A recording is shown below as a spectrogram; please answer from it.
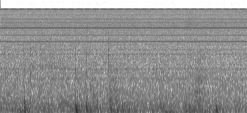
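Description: Faint footsteps on a room floor: a few soft, low thuds, two of them close together just under a second in.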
